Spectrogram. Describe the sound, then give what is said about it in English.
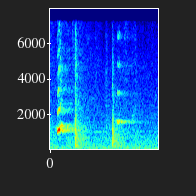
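A cat lets out a short, high-pitched squeak, followed by a couple of soft clicks and a faint, thin squeaky tone that trails off. No one speaks. “It's the squeaking cat.”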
